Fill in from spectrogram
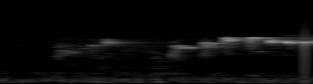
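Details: Grey-cheeked bulbul, known locally as rengganis or cucak wilis, in energetic gacor singing used to prompt silent birds. Short clear whistled notes step upward in pitch over about one second, with low background hum.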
